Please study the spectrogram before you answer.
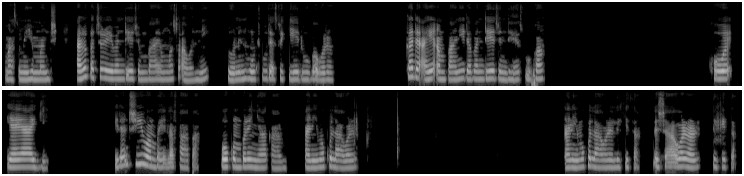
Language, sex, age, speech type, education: Hausa, female, 30-45, spontaneous, tertiary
